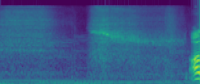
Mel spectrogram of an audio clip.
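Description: A man breathing audibly during a thinking pause: a faint breath at the start, then a longer, louder breath from about a second in, just before he starts speaking again.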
